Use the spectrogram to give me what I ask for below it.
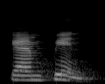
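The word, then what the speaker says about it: campaign: इसके बाद आता है कैंपेन, यहाँ पे भी जी साइलेंट हो जाएगा, कैंपेन, जी का उच्चारण नहीं हो रहा ना।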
